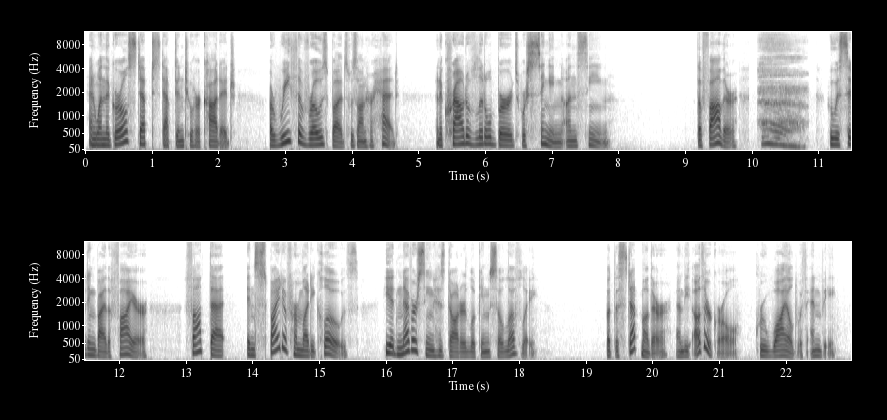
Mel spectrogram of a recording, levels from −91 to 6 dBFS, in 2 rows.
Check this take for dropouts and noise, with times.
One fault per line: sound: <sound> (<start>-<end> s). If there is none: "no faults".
sound: sigh (10.1-10.9 s)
